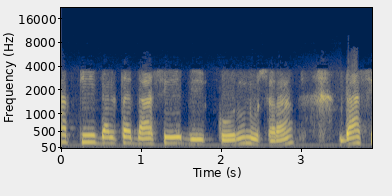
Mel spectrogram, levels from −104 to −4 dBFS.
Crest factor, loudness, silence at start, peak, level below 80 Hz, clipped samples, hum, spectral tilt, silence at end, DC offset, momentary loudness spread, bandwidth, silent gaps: 18 dB; -26 LUFS; 0 s; -8 dBFS; -70 dBFS; under 0.1%; none; -9 dB/octave; 0 s; under 0.1%; 6 LU; 5 kHz; none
